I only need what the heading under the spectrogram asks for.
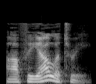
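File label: "ophiolatry", British English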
